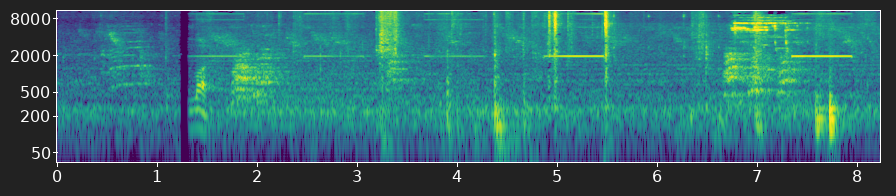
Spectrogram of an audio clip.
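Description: Toyota Prius C's dashboard warning chime beeping in short, even high-pitched tones, one roughly every second, with a few sharp clicks from the cabin controls.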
